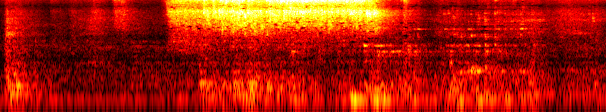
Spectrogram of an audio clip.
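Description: Kitchen tap running into a sink for about two seconds, starting and stopping abruptly.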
